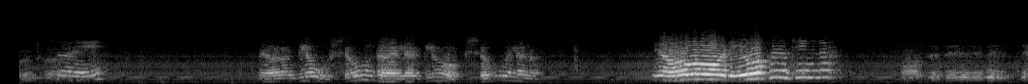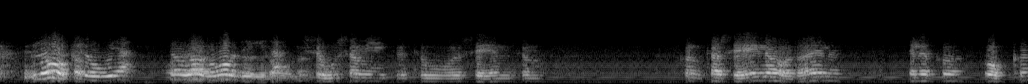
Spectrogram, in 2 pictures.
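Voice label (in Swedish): Ventlinge Öland, dialekter; Folkminnen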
